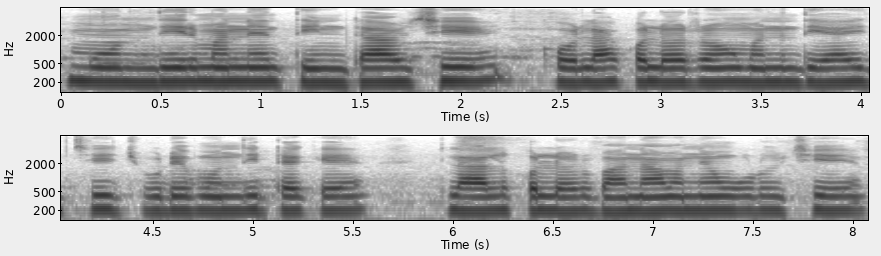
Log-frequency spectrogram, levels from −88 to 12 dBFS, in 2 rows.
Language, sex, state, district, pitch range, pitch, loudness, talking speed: Odia, female, Odisha, Sambalpur, 195-205 Hz, 200 Hz, -15 LUFS, 140 wpm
